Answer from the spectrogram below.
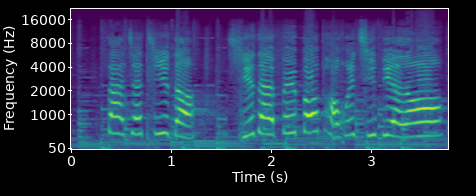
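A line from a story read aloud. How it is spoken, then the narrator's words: Shouting. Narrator (Chinese): 糖糖见机大喊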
